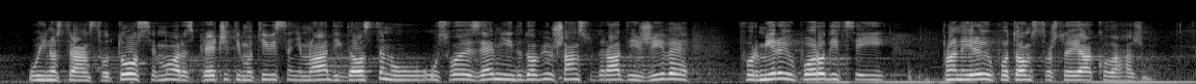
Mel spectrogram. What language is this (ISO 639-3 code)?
srp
